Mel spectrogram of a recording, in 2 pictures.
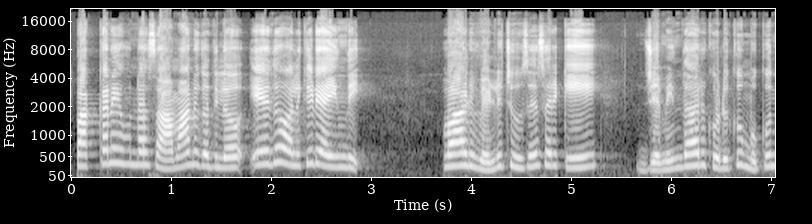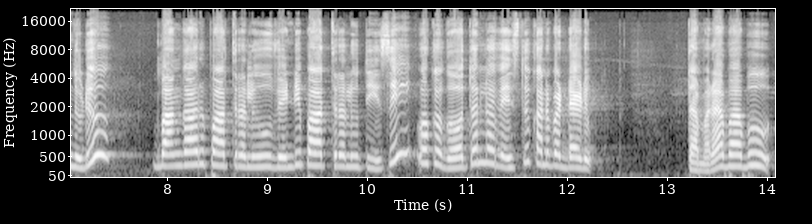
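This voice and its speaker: A woman narrating a children's folk tale, reading steadily and clearly. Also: high voice. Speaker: storyteller.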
